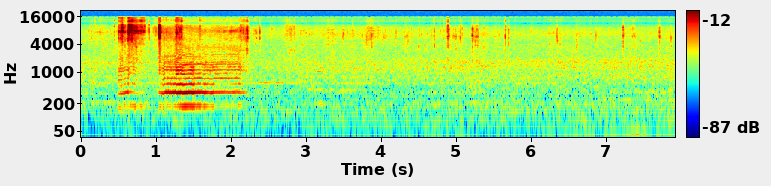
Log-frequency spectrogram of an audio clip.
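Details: Bumblebee at rhododendron flowers collecting pollen: a short burst of low, harmonic buzzing lasting under two seconds as it flies close, followed by quiet background hiss.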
